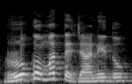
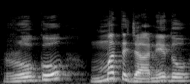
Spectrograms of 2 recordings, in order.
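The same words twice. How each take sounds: First: रोको मत joined, then जाने दो; group it as रोको मत, जाने दो; pause after मत. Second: रोको, then a clear pause before मत जाने दो; pause after रोको. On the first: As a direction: run रोको straight into मत, then break before जाने दो. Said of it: "दूसरी तरीके से भी लिख सकते". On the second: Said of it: "शब्दों का विराम हमने अलग तरीके". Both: Shown as a demonstration.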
